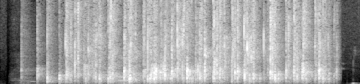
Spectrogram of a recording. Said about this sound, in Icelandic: Getur við klappa fyrir því?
